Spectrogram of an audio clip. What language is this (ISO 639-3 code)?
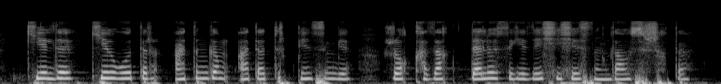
kaz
